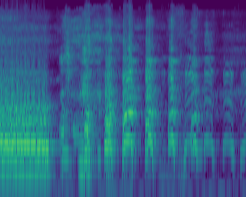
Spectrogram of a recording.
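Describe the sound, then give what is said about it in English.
A game's DM lets out a short, loud, rough bellow, imitating a giant elk, then dissolves into a quick run of rising-and-falling laughing bursts. “Okay, your giant elk goes.”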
